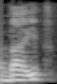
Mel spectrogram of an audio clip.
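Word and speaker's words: בית: veíamos, estudiábamos de que la palabra Bait se volvía o se convertía en Beit, cambiaba su sonido en sus vocales, a pesar de que su escritura seguía siendo la misma. Su pronunciación, cuando está en una Smihut, cambia, ya no es Bait, sino Beit. Ojo, Beit.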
